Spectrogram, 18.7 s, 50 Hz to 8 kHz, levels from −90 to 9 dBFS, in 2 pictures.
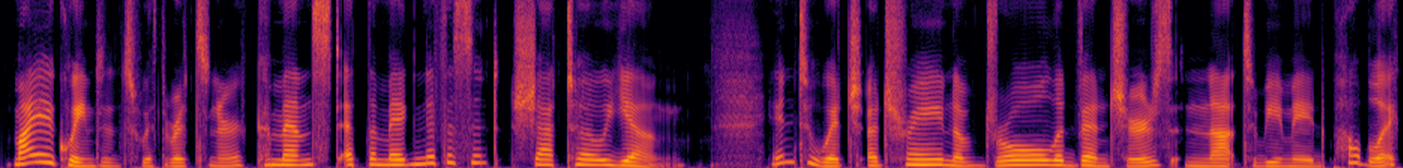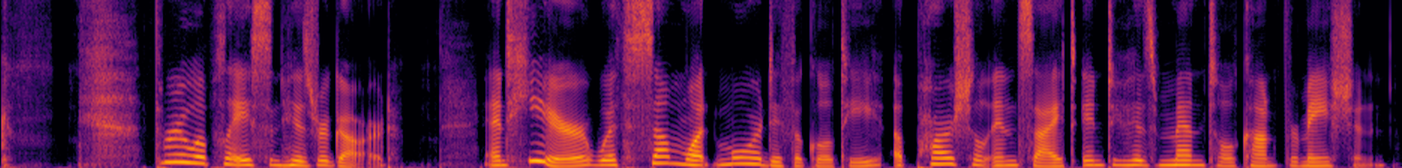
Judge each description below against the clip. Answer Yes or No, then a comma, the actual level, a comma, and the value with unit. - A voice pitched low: No, high, 220 Hz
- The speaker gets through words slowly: Yes, slow, 130 wpm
